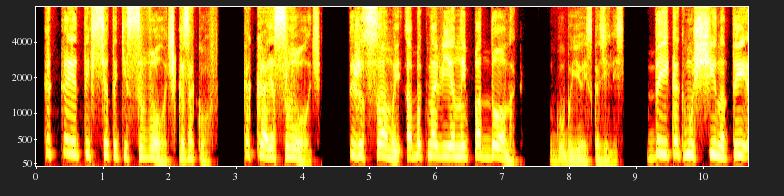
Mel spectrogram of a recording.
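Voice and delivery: put-on high-pitched, contemptuous girl's voice; scornful girl. Girl berating her former lover, high scornful anger.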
